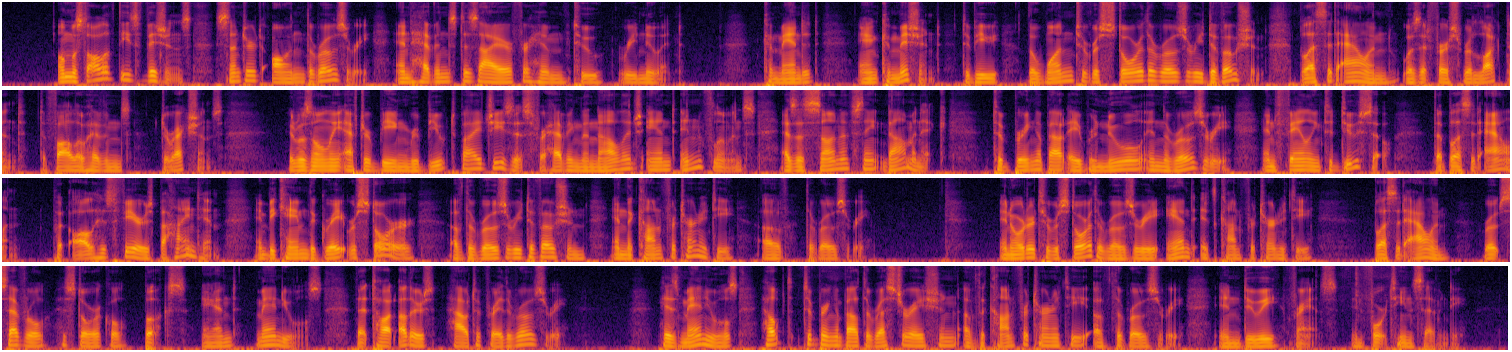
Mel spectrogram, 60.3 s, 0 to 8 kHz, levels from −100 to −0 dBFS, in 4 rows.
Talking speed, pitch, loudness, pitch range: 140 wpm, 95 Hz, -26 LUFS, 90-110 Hz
